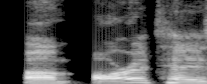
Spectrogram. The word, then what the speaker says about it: Arete: Arete is how you pronounce the word.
